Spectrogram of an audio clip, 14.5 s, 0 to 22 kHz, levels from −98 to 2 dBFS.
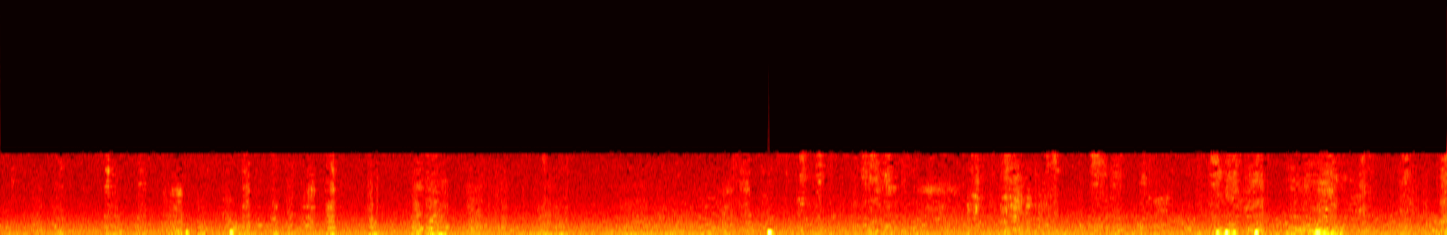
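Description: Throughout, the speech is rough and grainy, likely low-delay AAC compression at roughly 32 kbps; a spectrogram shows blurred harmonics with noise filling the gaps.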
